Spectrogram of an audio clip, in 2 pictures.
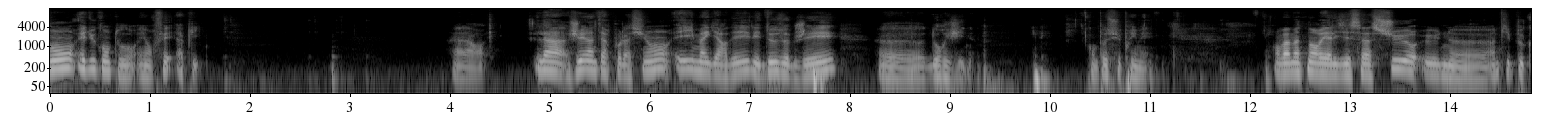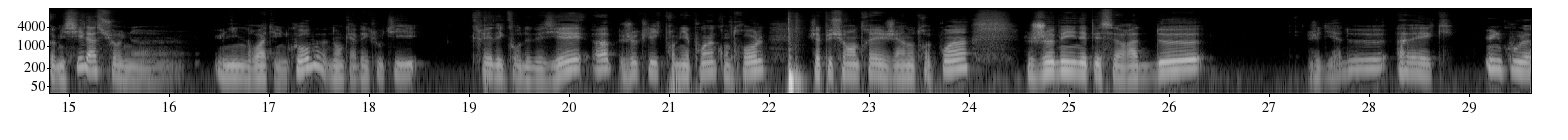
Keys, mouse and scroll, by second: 1.8 click, 2.6-3.1 drag, 3.2-6.0 drag, 6.2 click, 6.9 click, 7.7 KP_Subtract, 9.0 shift+click, 10.7-11.3 drag, 11.4 click, 14.0 click, 15.2 click, 19.2 click, 19.8 click, 21.5 ctrl+click, 22.2 ctrl+Return, 24.8 right click, 25.9 click, 27.2 right click, 28.1 click.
